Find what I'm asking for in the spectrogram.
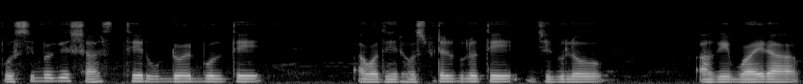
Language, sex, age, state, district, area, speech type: Bengali, male, 18-30, West Bengal, Hooghly, urban, spontaneous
